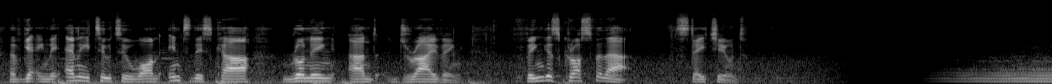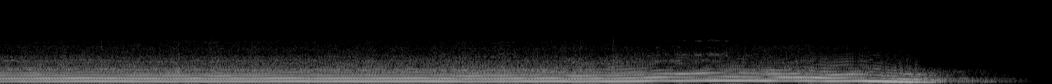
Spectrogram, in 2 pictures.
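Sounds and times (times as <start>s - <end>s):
car engine at high revs: 9.3s - 20.3s.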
